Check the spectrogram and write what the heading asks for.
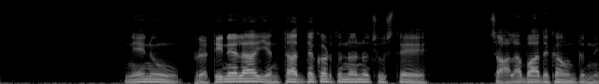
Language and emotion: Telugu, sad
